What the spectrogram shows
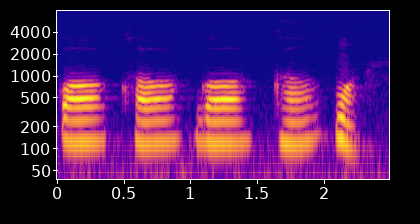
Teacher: जो वर्ण उच्चारण समय वायु प्रथमे कंठ पाखे बाधाप्राप्त हुए एवं जीभर पछ भाग तालुरे बाजे ताकू कंठवर्ण कहुए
